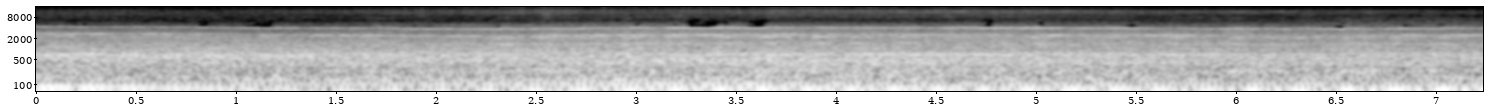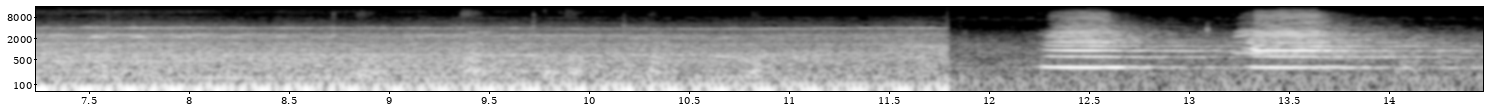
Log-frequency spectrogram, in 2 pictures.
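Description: Locomotives rolling past on the next track: a steady low rumble with a high, slightly wavering whine over it. After a sudden cut near the end, an approaching train's horn sounds in two short, loud blasts.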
